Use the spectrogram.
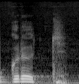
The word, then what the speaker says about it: Groth: Uma periódica, chamava Otto Groth, o Groth, como se fala em alemão.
